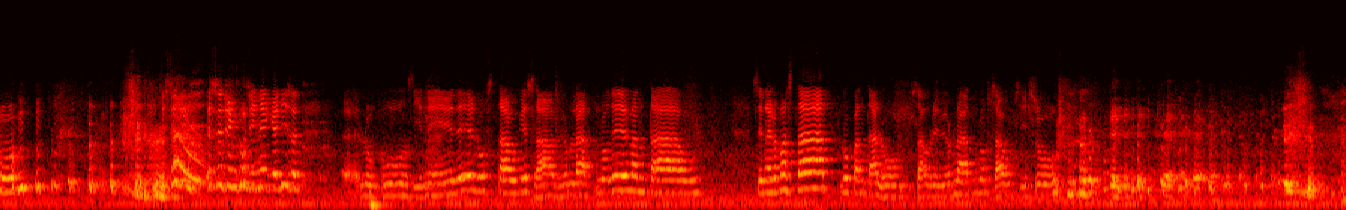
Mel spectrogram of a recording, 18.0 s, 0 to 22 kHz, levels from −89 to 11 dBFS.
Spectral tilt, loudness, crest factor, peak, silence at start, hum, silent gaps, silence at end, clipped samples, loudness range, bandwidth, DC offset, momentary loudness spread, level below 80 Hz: -7 dB/octave; -34 LUFS; 18 dB; -16 dBFS; 0 s; 50 Hz at -60 dBFS; none; 0 s; under 0.1%; 3 LU; 13.5 kHz; under 0.1%; 12 LU; -50 dBFS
